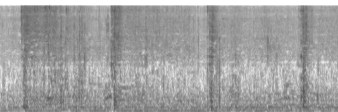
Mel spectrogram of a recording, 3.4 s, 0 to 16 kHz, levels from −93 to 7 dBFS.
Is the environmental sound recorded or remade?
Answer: remade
